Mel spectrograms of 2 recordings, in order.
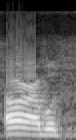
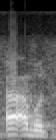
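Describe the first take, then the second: First: The word begins with a pharyngeal throat sound. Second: The word begins with a plain glottal stop. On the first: The speaker calls it right. "इसको पढ़ना है आबुद" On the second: The speaker calls it wrong. "आप हमजा को पढ़ रहे हैं"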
